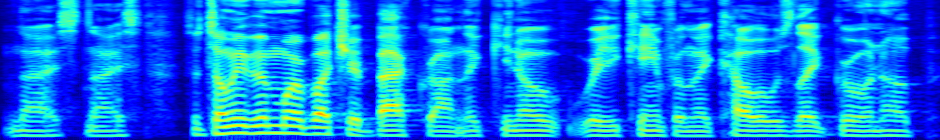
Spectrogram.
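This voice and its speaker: A man with a low voice hosts a casual podcast interview. He asks questions in a relaxed way and keeps the talk moving with short replies like "yeah, nice.". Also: fast talker. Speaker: podcast host.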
